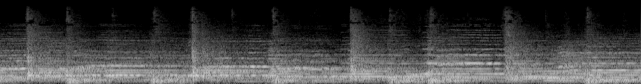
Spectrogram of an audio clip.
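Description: Live worship band playing a slow song: singers over grand piano, with a steady beat of drums and cymbals.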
